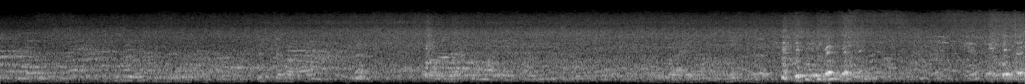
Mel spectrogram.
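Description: Adult visitors chatter nearby.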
